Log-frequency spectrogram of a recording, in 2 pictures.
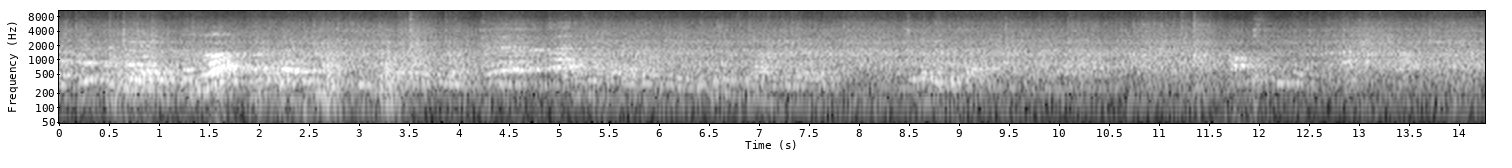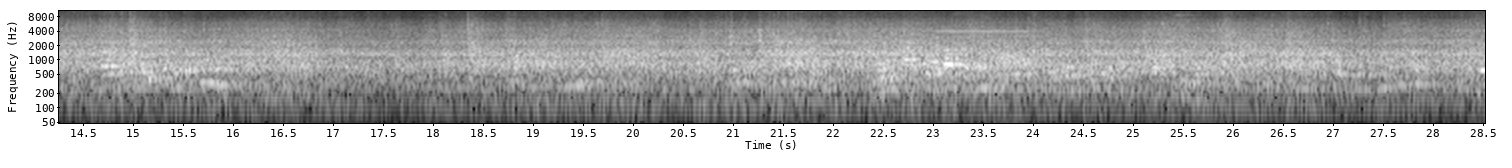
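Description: A crowd of children and adults chatters in a large echoing room.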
